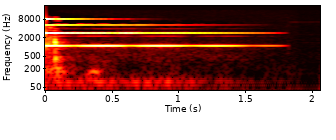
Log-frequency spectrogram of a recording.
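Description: A single bright ding from a notification-bell sound effect. It rings out with a bell-like tone and fades away over about a second and a half.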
